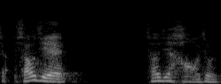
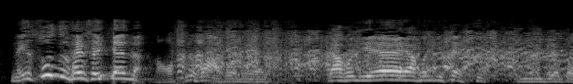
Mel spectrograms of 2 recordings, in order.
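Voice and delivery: loud pleading through laughter; the teased scholar pleading loudly while laughing; laughing plea; 8 dB louder than usual. Acted. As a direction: beg her between laughs.

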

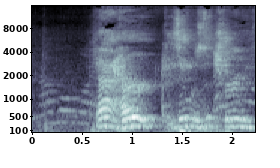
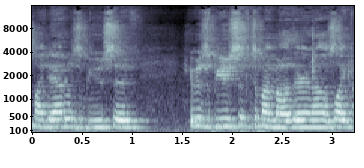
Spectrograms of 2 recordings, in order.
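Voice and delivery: ordinary talk, nothing marked

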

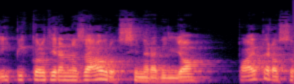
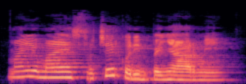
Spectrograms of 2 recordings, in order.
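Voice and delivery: put-on higher, small childlike voice pleading; a little one trying to justify himself; little dinosaur excusing himself; 6 semitones higher than usual. Little Rex excuses himself to the teacher, small high voice. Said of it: "si scusò piccolo Rex".

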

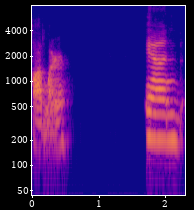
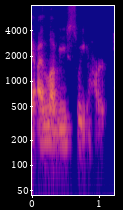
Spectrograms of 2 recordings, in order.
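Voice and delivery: tender; 7 dB quieter than usual. Retold or imitated. Mother's planned gentle reply to toddler.

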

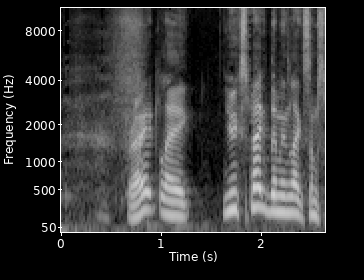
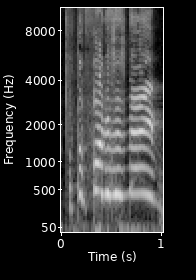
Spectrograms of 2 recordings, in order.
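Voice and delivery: high-pitched frustrated cry; exasperated outburst; 3 dB louder than usual. Real, not acted. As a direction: burst out, straining for the name. Cannot recall an actor's name.

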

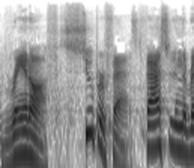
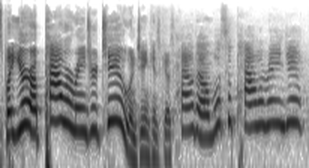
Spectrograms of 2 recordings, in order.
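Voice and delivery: squeaky voices. Acted.

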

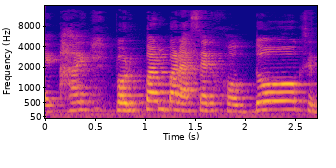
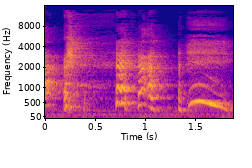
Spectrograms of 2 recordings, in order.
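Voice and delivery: high burst of laughter; 10 semitones higher than usual. Real, not acted. Laughs at Yolanda's reply.

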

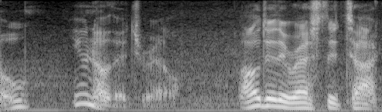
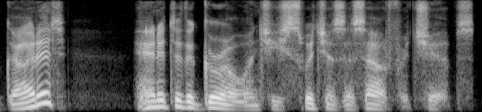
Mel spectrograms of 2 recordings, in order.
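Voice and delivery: ordinary delivery

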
